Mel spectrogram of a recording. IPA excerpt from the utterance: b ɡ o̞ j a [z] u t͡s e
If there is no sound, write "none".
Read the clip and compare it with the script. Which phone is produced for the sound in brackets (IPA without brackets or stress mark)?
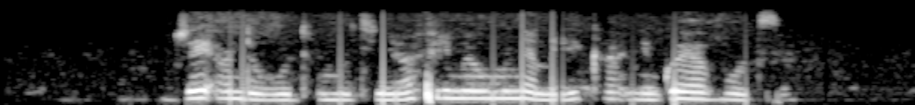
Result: v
